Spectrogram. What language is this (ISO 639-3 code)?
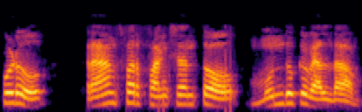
tel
